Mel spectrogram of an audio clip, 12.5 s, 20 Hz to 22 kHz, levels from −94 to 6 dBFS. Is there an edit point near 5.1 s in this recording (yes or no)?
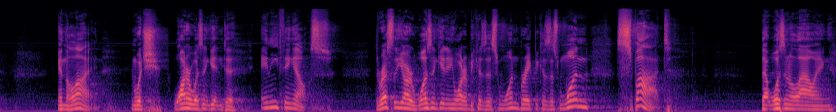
no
